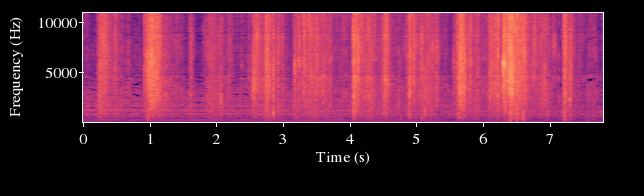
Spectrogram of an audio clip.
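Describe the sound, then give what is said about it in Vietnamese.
Footsteps crunching through leaves in a garden at night, many rustling, uneven steps under a faint background hiss. “Tiếng người đi bộ sau vườn dẫm lên lá cây sột soạt lại truyền tới.”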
